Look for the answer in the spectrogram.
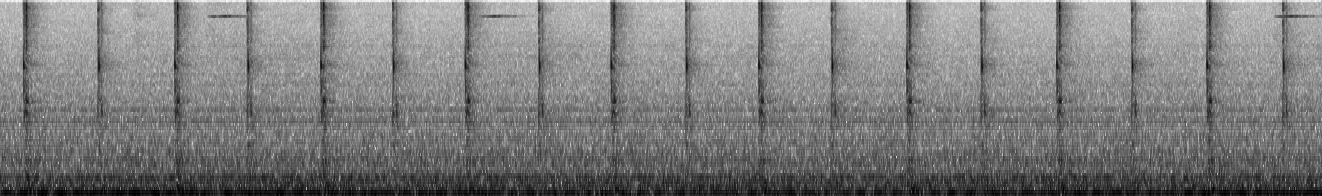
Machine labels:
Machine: valve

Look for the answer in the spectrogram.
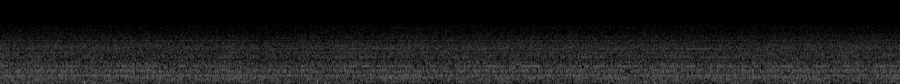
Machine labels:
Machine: fan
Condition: abnormal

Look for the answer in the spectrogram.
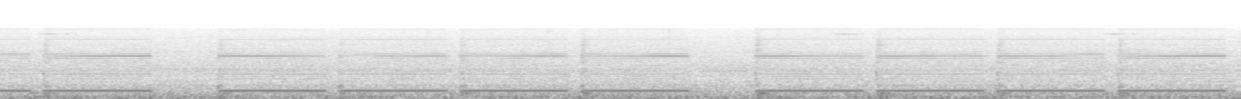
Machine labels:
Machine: slide rail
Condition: normal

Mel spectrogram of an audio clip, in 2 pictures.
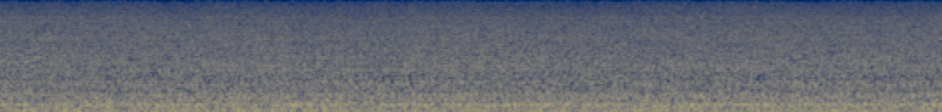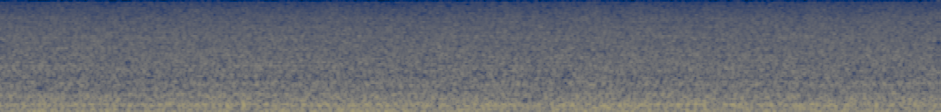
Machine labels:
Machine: fan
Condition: normal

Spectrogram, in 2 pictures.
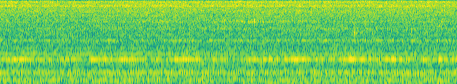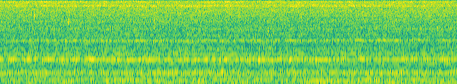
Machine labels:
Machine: pump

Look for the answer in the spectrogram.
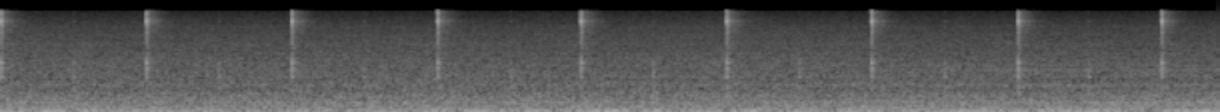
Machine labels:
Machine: valve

